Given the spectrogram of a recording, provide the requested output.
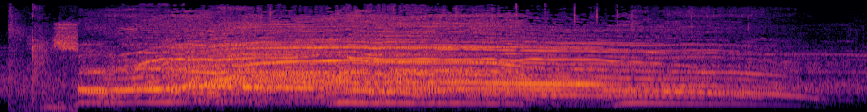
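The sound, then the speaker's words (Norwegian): A large home crowd in the streets of Kabul, Afghanistan, cheers loudly and continuously over the national team's first ever cricket World Cup win. Many overlapping voices whoop and shout in sustained rising tones, a dense roar that swells and then slowly fades. “Hjemmepublikum i Kabuls gater jubler over VM-debutantenes innsats.”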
